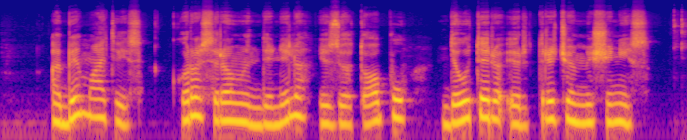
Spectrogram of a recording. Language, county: Lithuanian, Klaipėda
